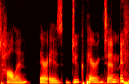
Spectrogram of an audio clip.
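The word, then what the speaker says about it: Hollin: And then we have Dorian Havilyard's brother is pronounced Holland.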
